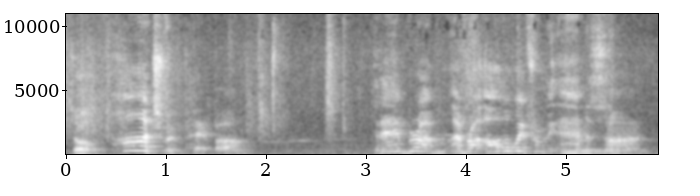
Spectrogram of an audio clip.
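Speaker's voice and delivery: slow, lightly Southern cooking-show voice; hint of a Southern chef bragging; Southern drawl. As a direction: spin a tall tale in a mild Southern drawl. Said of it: "southern drawl".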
